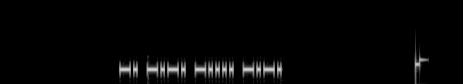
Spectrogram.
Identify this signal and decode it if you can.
Morse code, heard as a keyed tone, about 36 wpm, 700 Hz. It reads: NC6C
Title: USA Call Signs - 4 Characters - 4x Character Spacing - 35wpm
